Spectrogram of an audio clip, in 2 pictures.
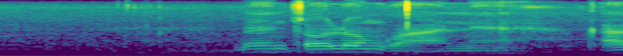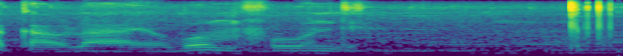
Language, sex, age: Xhosa, male, 30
